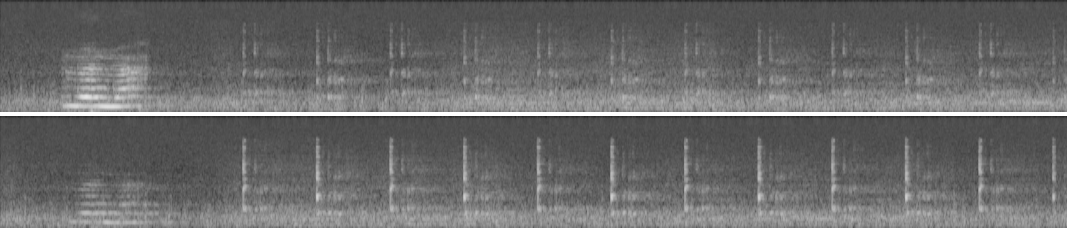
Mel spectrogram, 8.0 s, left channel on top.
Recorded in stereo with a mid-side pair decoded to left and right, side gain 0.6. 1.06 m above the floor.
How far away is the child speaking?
About 0.7 m.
